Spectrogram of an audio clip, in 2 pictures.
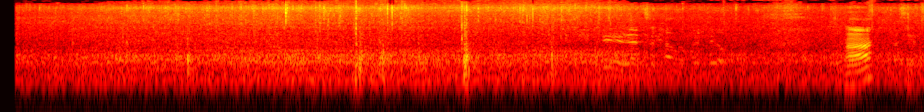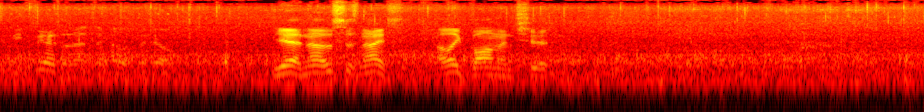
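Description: Skateboard wheels roll and rumble steadily on asphalt.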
